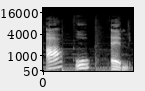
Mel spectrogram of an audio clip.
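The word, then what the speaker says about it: om (ॐ): Mianowicie ona rozpoczyna się takim słowem om, pisze się om, natomiast fonetycznie to jest A, U, M.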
